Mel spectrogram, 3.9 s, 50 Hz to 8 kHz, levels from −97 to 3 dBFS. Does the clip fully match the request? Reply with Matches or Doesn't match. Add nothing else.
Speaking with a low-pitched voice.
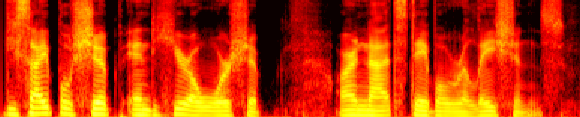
Matches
